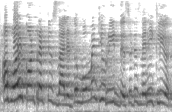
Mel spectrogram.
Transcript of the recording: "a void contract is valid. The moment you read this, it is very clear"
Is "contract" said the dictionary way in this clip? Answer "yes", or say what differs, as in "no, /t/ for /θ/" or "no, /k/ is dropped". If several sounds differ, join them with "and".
yes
